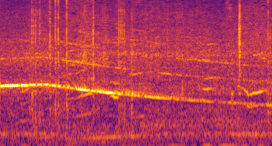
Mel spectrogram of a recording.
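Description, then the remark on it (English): A police siren wails in one long, slowly falling sweep during a high-speed chase, clear, riding over a steady low rumble of engine and road noise. “Was that lights and siren for me, officer?”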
